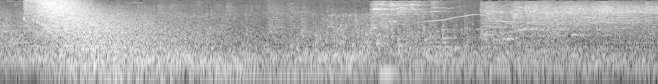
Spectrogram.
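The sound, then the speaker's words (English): A pod crashes through a building and lodges in another building: a loud crash of smashing and shattering debris erupts, then a long rumbling clatter of breaking material and scattered glass tinkles continues, with a brief second impact partway through. “We crashed through a building and then lodged ourselves in another building.”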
